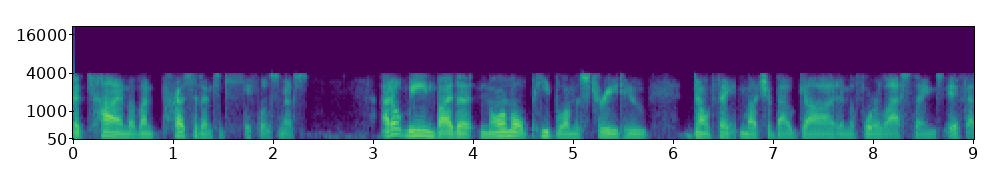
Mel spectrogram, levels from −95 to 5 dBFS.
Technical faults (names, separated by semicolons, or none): G.729 codec; VoIP packet loss concealed by the speech codec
